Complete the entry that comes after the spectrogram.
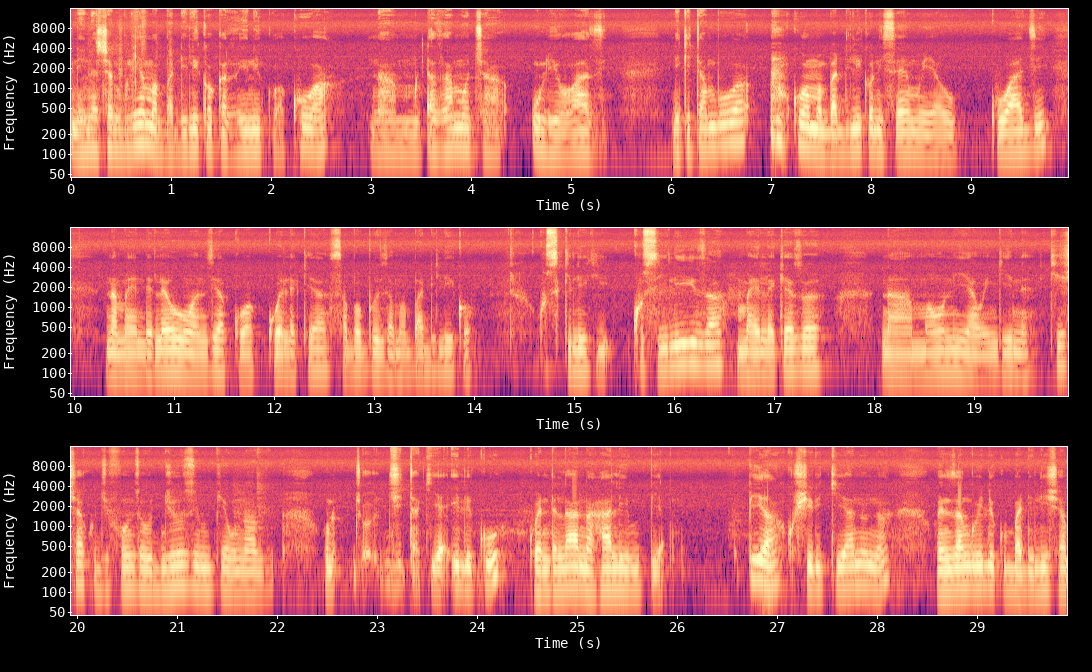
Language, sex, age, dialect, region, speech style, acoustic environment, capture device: Swahili, male, 25-34, Kenya - Mombasa, Kenya, anxious, silence, mobile / Linux / Chrome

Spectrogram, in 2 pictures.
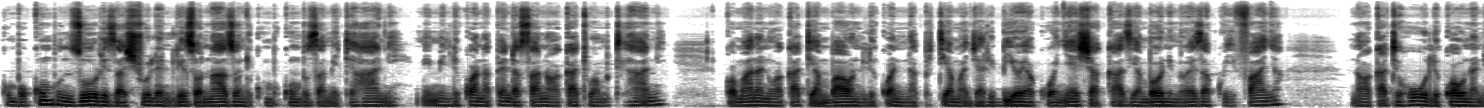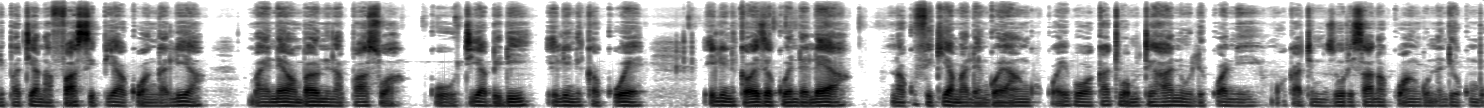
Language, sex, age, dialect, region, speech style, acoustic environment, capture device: Swahili, male, 25-34, Kenya - Nairobi Sheng-influenced, Kenya, happy, music, mobile / Linux / Chrome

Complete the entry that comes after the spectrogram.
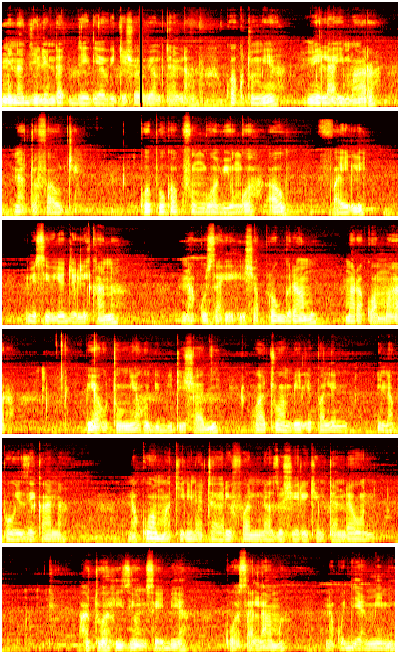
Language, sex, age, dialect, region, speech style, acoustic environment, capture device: Swahili, male, 25-34, Kenya - Nairobi Sheng-influenced, Kenya, focused, traffic; nature; music; people talking, mobile / Linux / Chrome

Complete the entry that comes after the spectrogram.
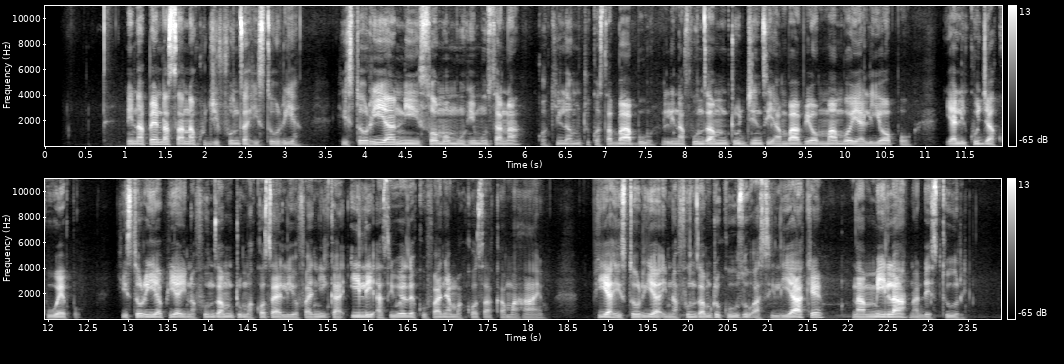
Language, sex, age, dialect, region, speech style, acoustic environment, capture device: Swahili, male, 25-34, Kenya - Nairobi Sheng-influenced, Kenya, relaxed, nature, mobile / Linux / Chrome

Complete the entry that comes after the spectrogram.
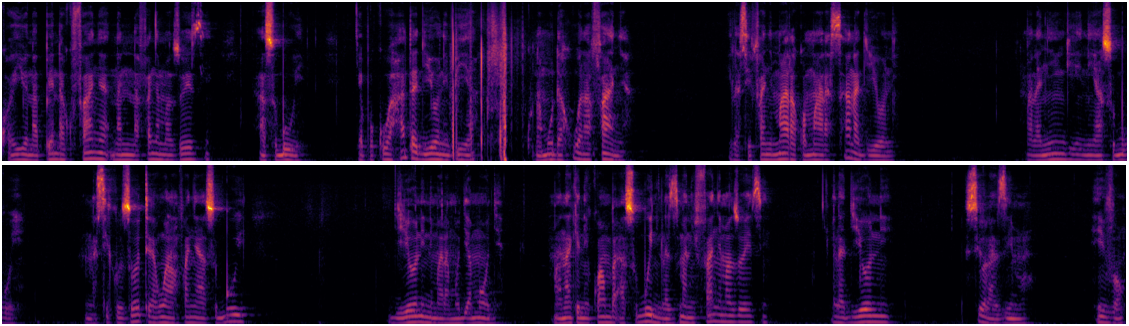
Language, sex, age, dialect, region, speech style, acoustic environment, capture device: Swahili, male, 18-24, Tanzania - Dar es Salaam, Tanzania, happy; focused, people talking; nature, mobile / Linux / Chrome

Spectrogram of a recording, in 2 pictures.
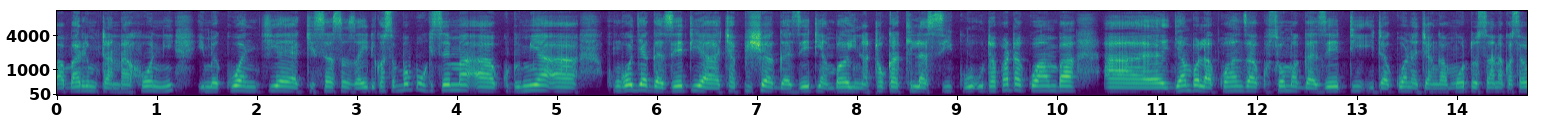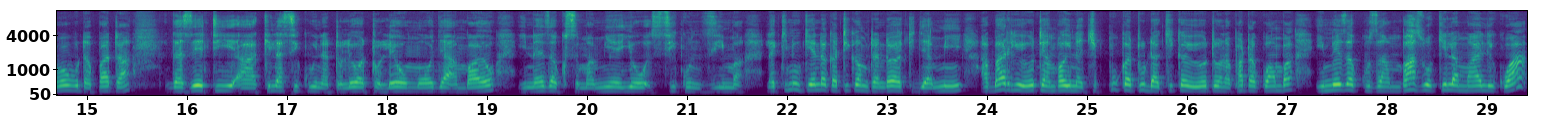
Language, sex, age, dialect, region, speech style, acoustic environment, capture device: Swahili, male, 18-24, Kenya - Mombasa, Kenya, happy, silence, mobile / Linux / Chrome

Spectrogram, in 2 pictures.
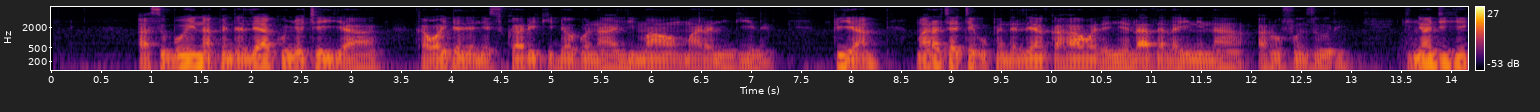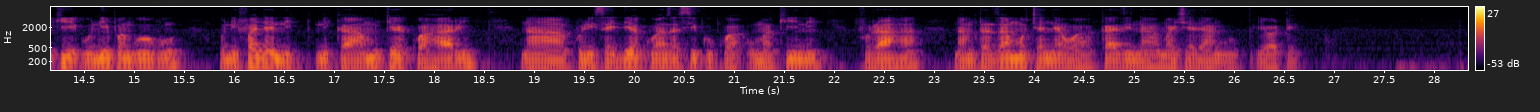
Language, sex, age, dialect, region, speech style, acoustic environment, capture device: Swahili, male, 25-34, Kenya - Nairobi Sheng-influenced, Kenya, relaxed; focused, people talking; music; appliances, desktop / Windows / Chrome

